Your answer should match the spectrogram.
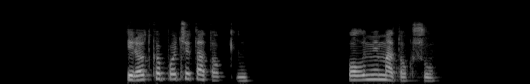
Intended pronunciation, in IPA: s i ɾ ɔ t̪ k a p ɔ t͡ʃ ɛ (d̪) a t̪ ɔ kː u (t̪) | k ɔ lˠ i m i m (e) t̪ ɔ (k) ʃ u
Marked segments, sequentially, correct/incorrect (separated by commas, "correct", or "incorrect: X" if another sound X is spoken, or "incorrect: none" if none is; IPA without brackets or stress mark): incorrect: t̪, incorrect: none, incorrect: a, correct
